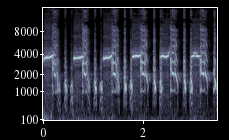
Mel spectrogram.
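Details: Grey partridge (teetar) calling loudly and close, in regular repeated phrases about every half second. Each is a high, level whistle and then a scratchy, downward-sliding note, with harsh squawky overtones.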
